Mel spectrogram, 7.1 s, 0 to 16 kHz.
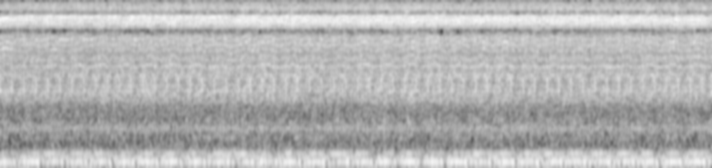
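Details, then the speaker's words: Restored 1959 Land Rover Series II 109 pickup, cold start on choke and hand throttle, viewed in engine compartment: loud steady low idle, slightly lumpy, around 1000 rpm, vibrating a little; expected to drop to 400-500 rpm off choke. "it'll it'll probably probably go down to about you know when i when i take off the choke and the hand throttles probably down to about four or five hundred rpm so um this thing vibrates a little bit"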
